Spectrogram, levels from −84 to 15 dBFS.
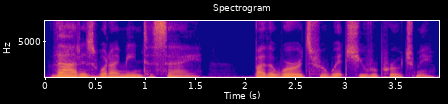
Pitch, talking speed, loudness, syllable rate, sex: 140 Hz, 230 wpm, -20 LUFS, 4.8 syllables/s, female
